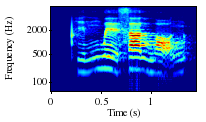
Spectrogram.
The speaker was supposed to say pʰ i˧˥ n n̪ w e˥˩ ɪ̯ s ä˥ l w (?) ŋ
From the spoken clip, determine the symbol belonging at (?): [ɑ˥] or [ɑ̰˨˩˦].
ɑ̰˨˩˦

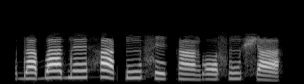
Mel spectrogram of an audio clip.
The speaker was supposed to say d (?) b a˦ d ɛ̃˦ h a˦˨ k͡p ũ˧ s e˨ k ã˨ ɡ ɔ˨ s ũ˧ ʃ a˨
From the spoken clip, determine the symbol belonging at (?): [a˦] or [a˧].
a˧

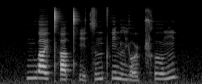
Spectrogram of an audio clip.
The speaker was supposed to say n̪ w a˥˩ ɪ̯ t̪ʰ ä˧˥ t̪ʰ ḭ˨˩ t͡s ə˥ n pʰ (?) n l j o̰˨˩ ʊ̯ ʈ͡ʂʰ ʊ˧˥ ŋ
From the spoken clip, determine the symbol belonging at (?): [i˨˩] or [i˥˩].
i˥˩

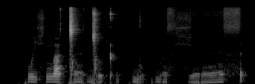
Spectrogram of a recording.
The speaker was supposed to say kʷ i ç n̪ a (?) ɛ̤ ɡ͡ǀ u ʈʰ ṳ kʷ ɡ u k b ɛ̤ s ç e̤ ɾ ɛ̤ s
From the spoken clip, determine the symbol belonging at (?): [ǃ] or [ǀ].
ǀ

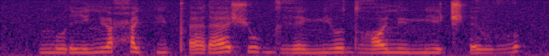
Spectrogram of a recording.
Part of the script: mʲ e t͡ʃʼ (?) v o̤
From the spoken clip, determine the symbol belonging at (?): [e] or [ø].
e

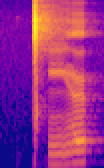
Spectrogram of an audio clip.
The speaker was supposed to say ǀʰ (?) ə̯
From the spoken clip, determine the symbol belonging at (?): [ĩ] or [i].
ĩ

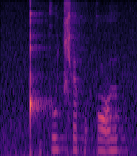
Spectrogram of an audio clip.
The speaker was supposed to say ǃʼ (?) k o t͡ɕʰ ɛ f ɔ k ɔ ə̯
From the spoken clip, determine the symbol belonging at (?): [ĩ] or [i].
i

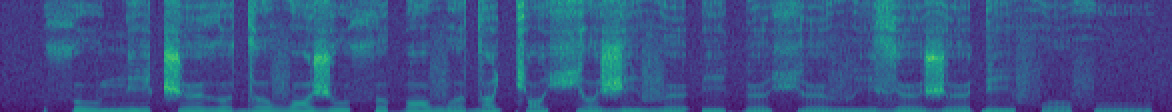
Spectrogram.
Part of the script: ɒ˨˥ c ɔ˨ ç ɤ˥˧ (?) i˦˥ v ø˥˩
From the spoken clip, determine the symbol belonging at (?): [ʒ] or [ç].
ʒ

